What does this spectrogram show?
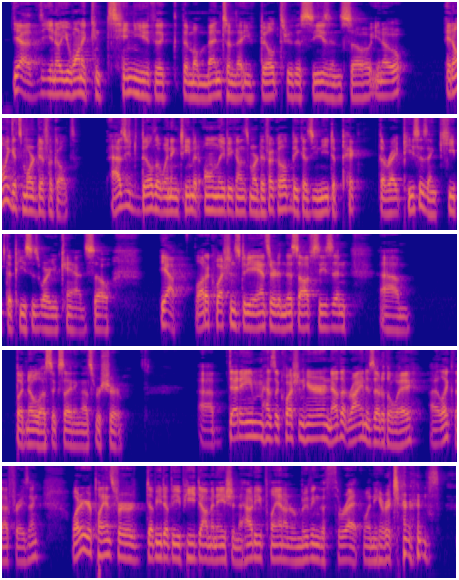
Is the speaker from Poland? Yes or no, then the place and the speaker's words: no; Canada; as a Canadian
